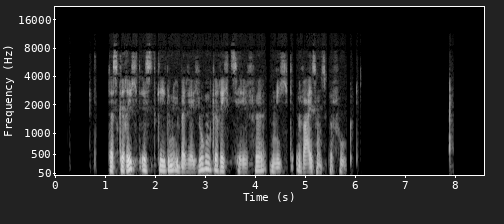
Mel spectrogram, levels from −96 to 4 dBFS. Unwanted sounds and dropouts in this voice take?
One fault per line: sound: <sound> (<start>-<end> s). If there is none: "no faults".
no faults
